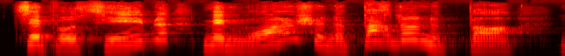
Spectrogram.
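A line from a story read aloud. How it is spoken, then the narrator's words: Harsh. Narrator (French): dit-il durement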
